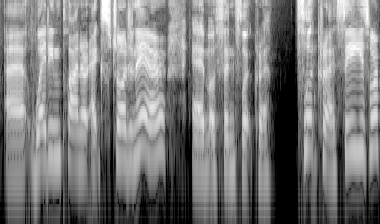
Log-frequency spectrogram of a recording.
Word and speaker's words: Fin Flükra: I am a wedding planner extraordinaire of Fin Flükra. Flkra, see, you were pronouncing it right. It's all good. Yeah, well, let's talk about the name. Fin Flükra.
